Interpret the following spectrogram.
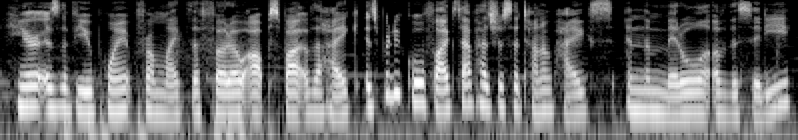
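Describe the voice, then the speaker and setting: A woman's voice: on the low side, normal speed, few pauses, soft background music. A woman narrating her travel vlog in a chatty, upbeat voice-over. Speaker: travel vlogger.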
